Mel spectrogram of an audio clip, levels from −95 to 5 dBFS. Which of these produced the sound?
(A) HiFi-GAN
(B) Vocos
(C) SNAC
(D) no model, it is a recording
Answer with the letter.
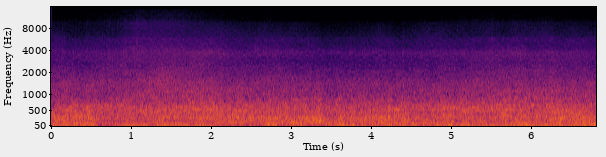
C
